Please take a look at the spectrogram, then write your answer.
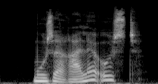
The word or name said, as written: mozzarellaost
